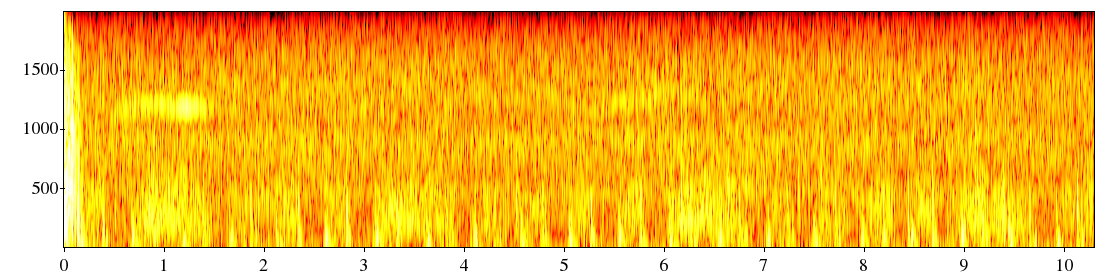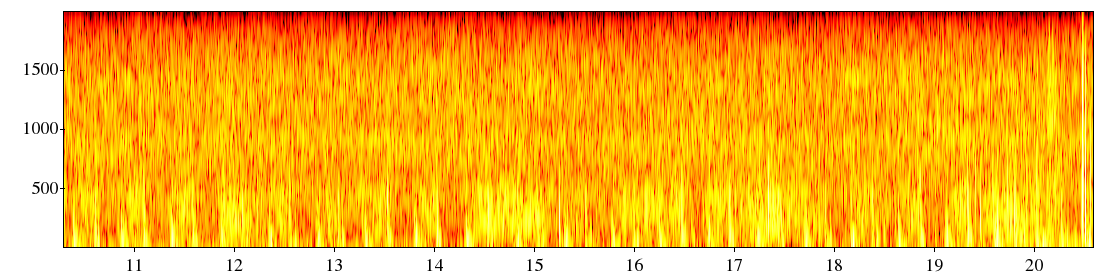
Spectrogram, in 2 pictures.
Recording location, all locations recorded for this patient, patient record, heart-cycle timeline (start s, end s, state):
pulmonary valve (PV)
aortic valve (AV)+pulmonary valve (PV)+tricuspid valve (TV)+mitral valve (MV)
#Age: Adolescent
#Sex: Female
#Height: 141.0 cm
#Weight: 34.4 kg
#Pregnancy status: False
#Murmur: Present
#Murmur locations: mitral valve (MV)+tricuspid valve (TV)
#Most audible location: mitral valve (MV)
#Systolic murmur timing: Holosystolic
#Systolic murmur shape: Decrescendo
#Systolic murmur grading: I/VI
#Systolic murmur pitch: Medium
#Systolic murmur quality: Blowing
#Diastolic murmur timing: nan
#Diastolic murmur shape: nan
#Diastolic murmur grading: nan
#Diastolic murmur pitch: nan
#Diastolic murmur quality: nan
#Outcome: Abnormal
#Campaign: 2015 screening campaign
0.00	1.94	unannotated
1.94	2.12	diastole
2.12	2.20	S1
2.20	2.32	systole
2.32	2.42	S2
2.42	2.56	diastole
2.56	2.70	S1
2.70	2.82	systole
2.82	2.92	S2
2.92	3.08	diastole
3.08	3.21	S1
3.21	3.30	systole
3.30	3.44	S2
3.44	3.58	diastole
3.58	3.72	S1
3.72	3.82	systole
3.82	3.94	S2
3.94	4.10	diastole
4.10	4.22	S1
4.22	4.32	systole
4.32	4.40	S2
4.40	4.56	diastole
4.56	4.68	S1
4.68	4.76	systole
4.76	4.86	S2
4.86	5.04	diastole
5.04	5.14	S1
5.14	5.24	systole
5.24	5.36	S2
5.36	5.52	diastole
5.52	5.66	S1
5.66	5.74	systole
5.74	5.86	S2
5.86	6.04	diastole
6.04	6.18	S1
6.18	6.28	systole
6.28	6.42	S2
6.42	6.54	diastole
6.54	6.68	S1
6.68	6.76	systole
6.76	6.86	S2
6.86	7.00	diastole
7.00	7.12	S1
7.12	7.24	systole
7.24	7.34	S2
7.34	7.50	diastole
7.50	7.62	S1
7.62	7.72	systole
7.72	7.80	S2
7.80	7.94	diastole
7.94	8.06	S1
8.06	8.18	systole
8.18	8.30	S2
8.30	8.44	diastole
8.44	8.56	S1
8.56	8.66	systole
8.66	8.78	S2
8.78	8.96	diastole
8.96	9.10	S1
9.10	9.18	systole
9.18	9.30	S2
9.30	9.44	diastole
9.44	9.58	S1
9.58	9.66	systole
9.66	9.76	S2
9.76	9.90	diastole
9.90	10.04	S1
10.04	10.14	systole
10.14	10.24	S2
10.24	10.40	diastole
10.40	10.50	S1
10.50	10.58	systole
10.58	10.70	S2
10.70	10.84	diastole
10.84	10.98	S1
10.98	11.06	systole
11.06	11.18	S2
11.18	11.34	diastole
11.34	11.48	S1
11.48	11.56	systole
11.56	11.68	S2
11.68	11.88	diastole
11.88	12.02	S1
12.02	12.12	systole
12.12	12.20	S2
12.20	12.36	diastole
12.36	12.46	S1
12.46	12.56	systole
12.56	12.66	S2
12.66	12.80	diastole
12.80	12.94	S1
12.94	13.04	systole
13.04	13.14	S2
13.14	13.30	diastole
13.30	13.42	S1
13.42	13.52	systole
13.52	13.62	S2
13.62	13.78	diastole
13.78	13.92	S1
13.92	14.02	systole
14.02	14.12	S2
14.12	14.30	diastole
14.30	14.42	S1
14.42	14.52	systole
14.52	14.66	S2
14.66	14.78	diastole
14.78	14.92	S1
14.92	15.02	systole
15.02	15.14	S2
15.14	15.26	diastole
15.26	15.40	S1
15.40	15.52	systole
15.52	15.62	S2
15.62	15.76	diastole
15.76	15.88	S1
15.88	16.00	systole
16.00	16.10	S2
16.10	16.24	diastole
16.24	16.34	S1
16.34	16.46	systole
16.46	16.56	S2
16.56	16.72	diastole
16.72	16.82	S1
16.82	16.94	systole
16.94	17.06	S2
17.06	17.22	diastole
17.22	20.59	unannotated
